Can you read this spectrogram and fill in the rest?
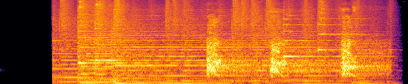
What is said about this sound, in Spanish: El perro de la casa, amarrado en el patio, comenzó a ladrar.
